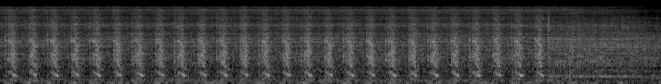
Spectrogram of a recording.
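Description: Starter cranking the freshly rebuilt Tata Ace Gold BS6 diesel engine, about five even compression pulses a second, without firing: the fuel system still has air in it and is being bled at the pump's delivery line. The pulses fade near the end.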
